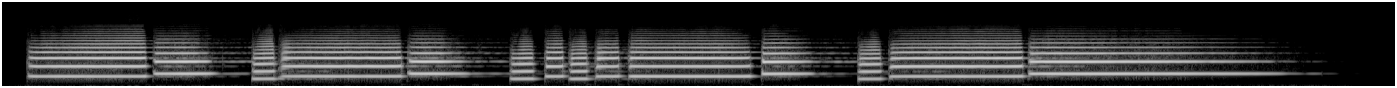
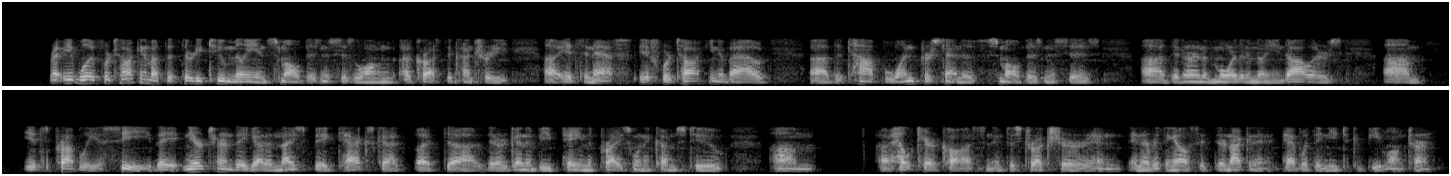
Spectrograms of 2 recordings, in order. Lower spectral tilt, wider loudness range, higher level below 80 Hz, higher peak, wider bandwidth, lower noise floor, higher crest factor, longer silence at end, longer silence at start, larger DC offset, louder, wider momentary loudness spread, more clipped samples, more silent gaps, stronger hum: second, -1 dB/octave vs -8 dB/octave; about the same, 2 LU vs 2 LU; first, -74 dBFS vs -82 dBFS; first, 0 dBFS vs -4 dBFS; first, 7.4 kHz vs 4 kHz; first, -77 dBFS vs -62 dBFS; second, 14 dB vs 20 dB; first, 1.1 s vs 0.15 s; second, 0.25 s vs 0.5 s; neither; first, -13 LUFS vs -25 LUFS; first, 11 LU vs 7 LU; neither; neither; neither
